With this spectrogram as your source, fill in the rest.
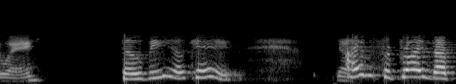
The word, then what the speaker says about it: Laurel Touby: It's pronounced Laurel Touby, by the way. Touby, okay.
